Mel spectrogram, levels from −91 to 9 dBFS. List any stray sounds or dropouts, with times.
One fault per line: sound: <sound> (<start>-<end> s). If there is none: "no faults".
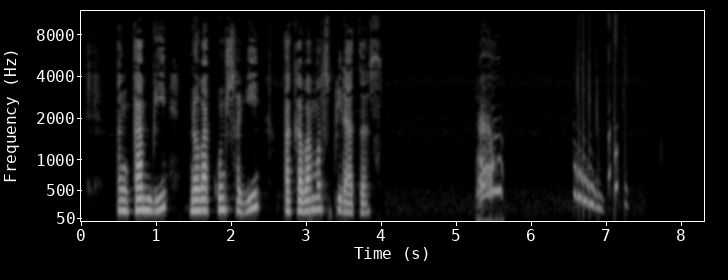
sound: bark (5.3-5.6 s)
sound: chirp (6.6-7.3 s)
